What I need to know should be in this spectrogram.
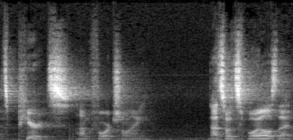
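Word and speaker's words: Pirc: be that guy, like, you know, actually, it's pronounced Pearts, just so you know. I've heard you mispronounce it all the time. It's the same thing with Alekhine. If people want to pronounce it Perk, I have no problem with it.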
